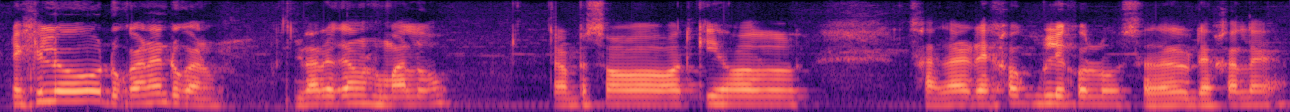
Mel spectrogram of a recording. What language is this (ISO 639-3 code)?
asm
